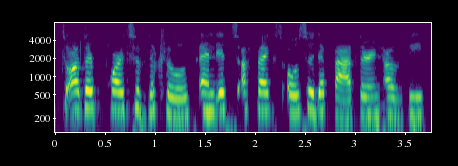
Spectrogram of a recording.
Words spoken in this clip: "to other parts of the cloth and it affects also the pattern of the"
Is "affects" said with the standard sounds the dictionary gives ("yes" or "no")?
yes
